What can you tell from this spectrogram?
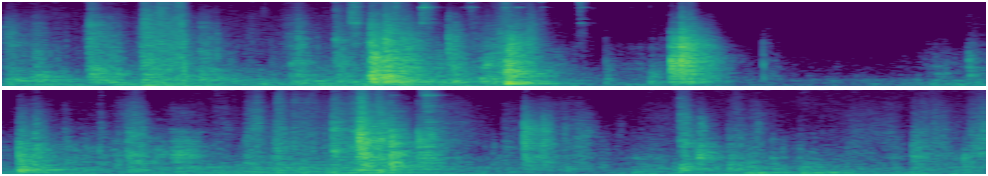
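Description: Cardboard box crunching and ripping in a setter's jaws as it bites and tears at it, in irregular bursts with a brief silent break about four seconds in.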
